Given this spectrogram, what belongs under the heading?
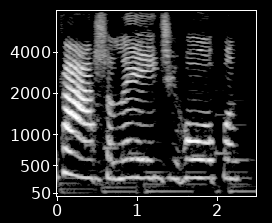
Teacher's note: nós aqui do estado de Goiás, da região centro-oeste, nós falamos comendo essas vogais, né? A gente fala caixa, leite, roupa.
